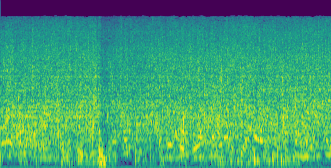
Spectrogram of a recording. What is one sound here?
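Water splashes softly as a large animal climbs out of a pool.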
